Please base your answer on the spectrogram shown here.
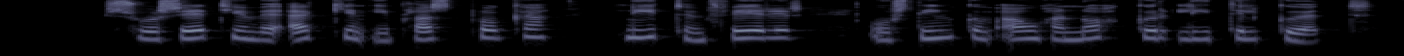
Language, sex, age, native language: Icelandic, female, 30-39, Icelandic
